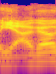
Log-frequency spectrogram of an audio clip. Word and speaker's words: Iago: Was it Iago? Is that how it pronounced? – Iago, yeah.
